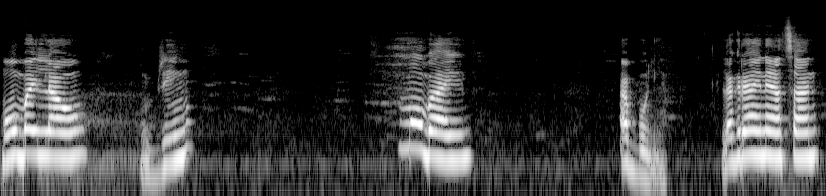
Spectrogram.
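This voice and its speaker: A woman's voice: high voice, big pitch swings, a bit bright, dull audio. A woman teaching a spoken English lesson in Hindi, patiently quizzing her students as she goes. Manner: slow, patient, asks the class questions.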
